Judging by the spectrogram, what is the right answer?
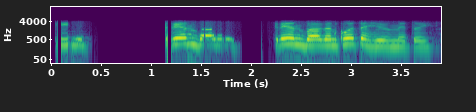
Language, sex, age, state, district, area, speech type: Kashmiri, female, 30-45, Jammu and Kashmir, Anantnag, rural, conversation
